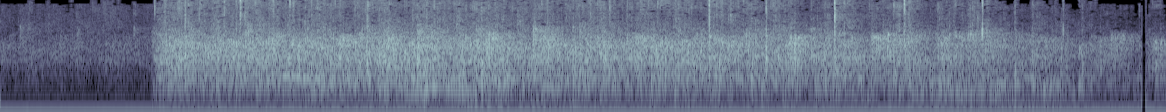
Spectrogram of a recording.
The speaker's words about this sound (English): And I think giving a round of applause for what the Lord has just done is very appropriate.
